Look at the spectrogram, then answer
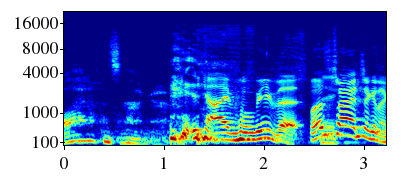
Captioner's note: giggling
